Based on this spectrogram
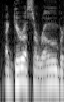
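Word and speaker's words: Aguirresarobe: How do you pronounce this guy's? Is it Aguirre Sarobe or something like that? – Yeah, like that.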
